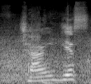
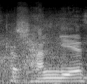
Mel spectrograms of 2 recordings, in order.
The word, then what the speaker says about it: Changyes: So, how do you pronounce the name? Chang Yes. Chang Yes, don't mispronounce it!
